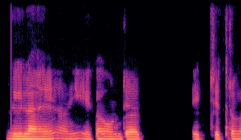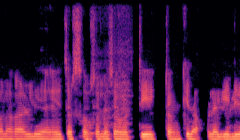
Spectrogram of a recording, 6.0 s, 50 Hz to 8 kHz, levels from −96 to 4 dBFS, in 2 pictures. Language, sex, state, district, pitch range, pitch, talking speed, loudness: Marathi, male, Maharashtra, Nagpur, 130-140 Hz, 135 Hz, 160 wpm, -21 LUFS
